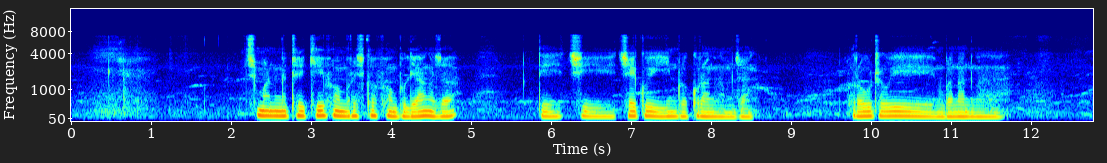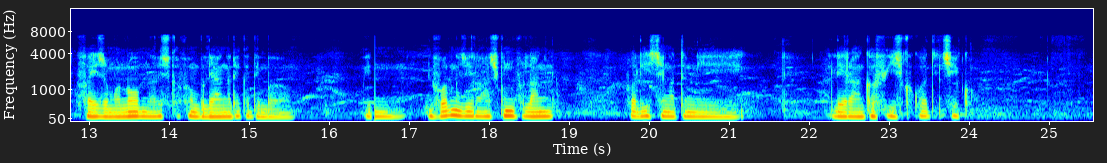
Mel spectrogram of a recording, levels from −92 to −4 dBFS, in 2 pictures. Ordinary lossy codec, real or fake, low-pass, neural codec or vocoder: AAC, 96 kbps; real; 7.2 kHz; none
